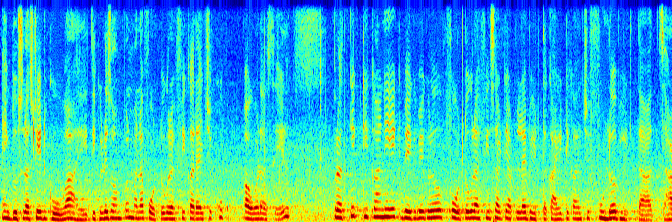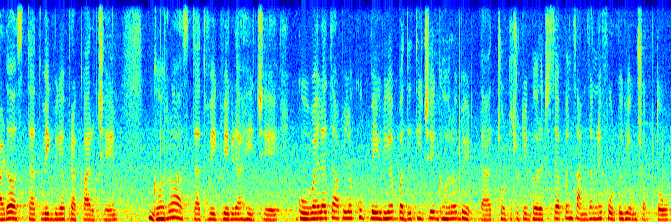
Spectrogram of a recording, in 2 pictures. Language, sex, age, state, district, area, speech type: Marathi, female, 18-30, Maharashtra, Mumbai Suburban, urban, spontaneous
